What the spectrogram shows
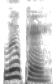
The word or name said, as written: lupe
